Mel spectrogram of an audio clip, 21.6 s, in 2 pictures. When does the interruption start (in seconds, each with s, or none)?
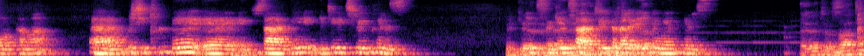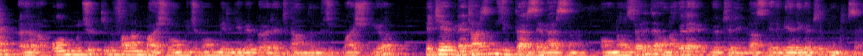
6.6 s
